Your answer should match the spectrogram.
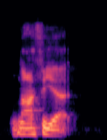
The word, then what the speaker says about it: Lafayette: Lafayette. Okay. – I thought he said Lafaya yeah, is what he said initially.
